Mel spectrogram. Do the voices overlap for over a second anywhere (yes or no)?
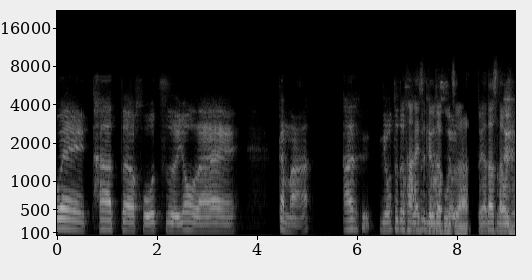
yes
